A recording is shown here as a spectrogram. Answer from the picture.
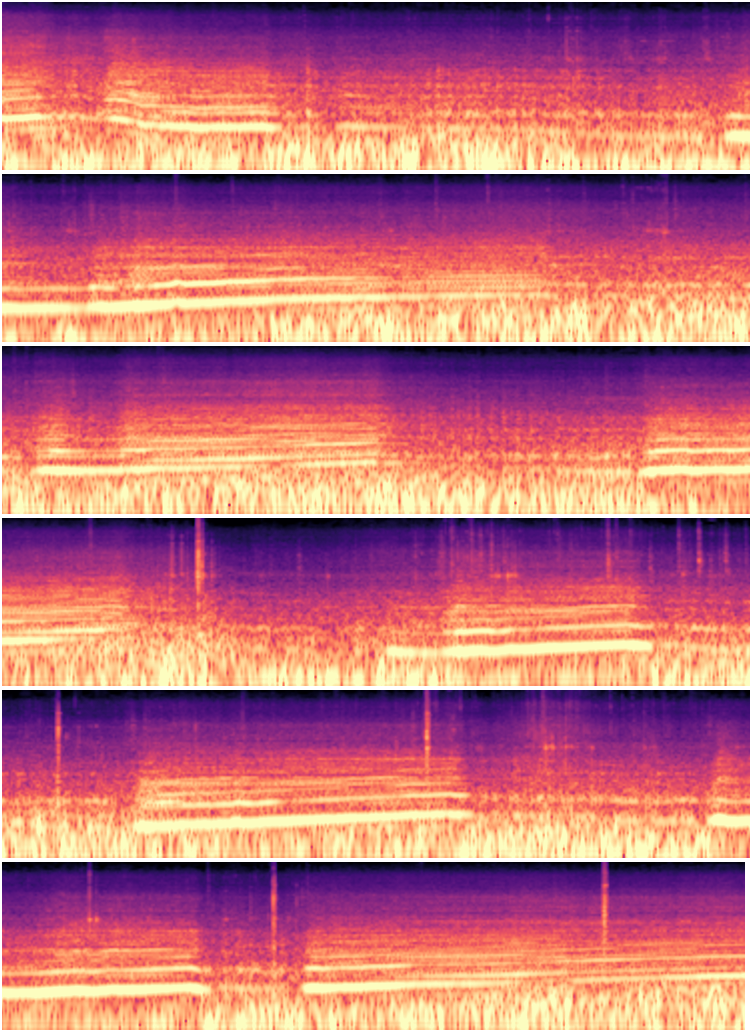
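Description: Porsche engine heard from inside the cabin on an autocross run, accelerating hard over and over in short pulls that rise in pitch, then dropping away as the driver lifts off for the next corner. A few sharp clicks come through over the engine.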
